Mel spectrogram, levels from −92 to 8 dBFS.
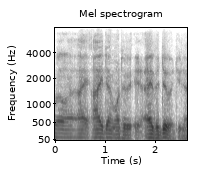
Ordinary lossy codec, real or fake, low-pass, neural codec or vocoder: Opus, 16 kbps; fake; 7.2 kHz; codec, 16 kHz, 16 kbps, FreqCodec, smaller model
